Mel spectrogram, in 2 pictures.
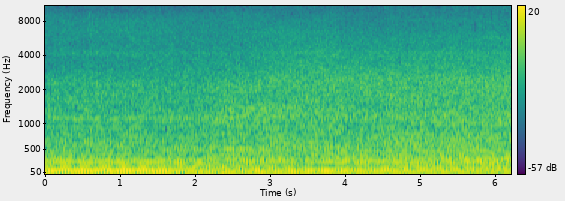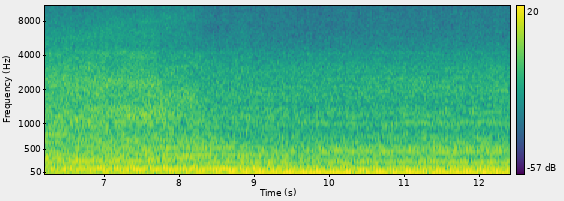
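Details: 1971 Alfa Romeo 1750 GTV with manual transmission, freshly started cold: it holds a fast, steady idle that eases down slightly after a few seconds and otherwise runs smoothly; the high cold idle may need adjusting.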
